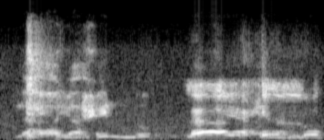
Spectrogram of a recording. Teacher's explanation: لا يحل لا لام کے بعد الف مدہ ہے، الف سے پہلے خبر ہے، ایک الف کے برابر لمبا کریں گے۔ لا يحل حا چھوٹی حا ہے، حلق کے کون سے حصے سے ادا ہوگی؟ وسط حلق سے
